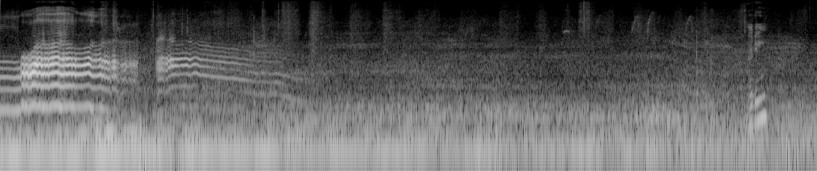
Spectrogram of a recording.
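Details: Karin, a ferocious park cat in Japan turned jealous, gives two drawn, wavering yowls in the first five seconds, then fades into low traffic rumble with a brief faint cry near the end.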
